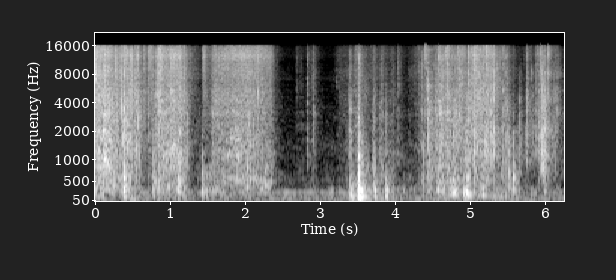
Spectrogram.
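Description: Rustling and crinkling of a non-woven fabric drawstring sleeve being handled and opened, with a brief pause in the middle and a single sharp knock about three and a half seconds in.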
